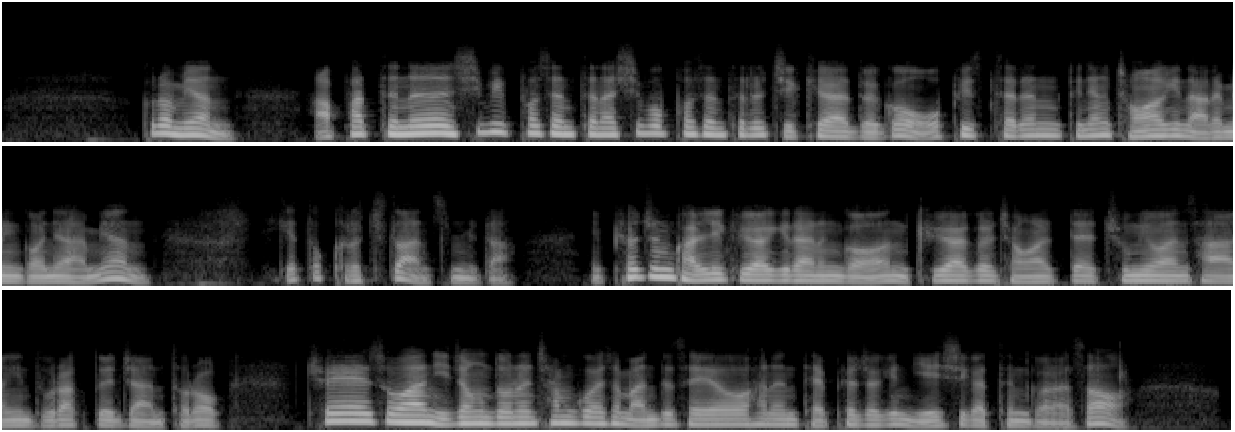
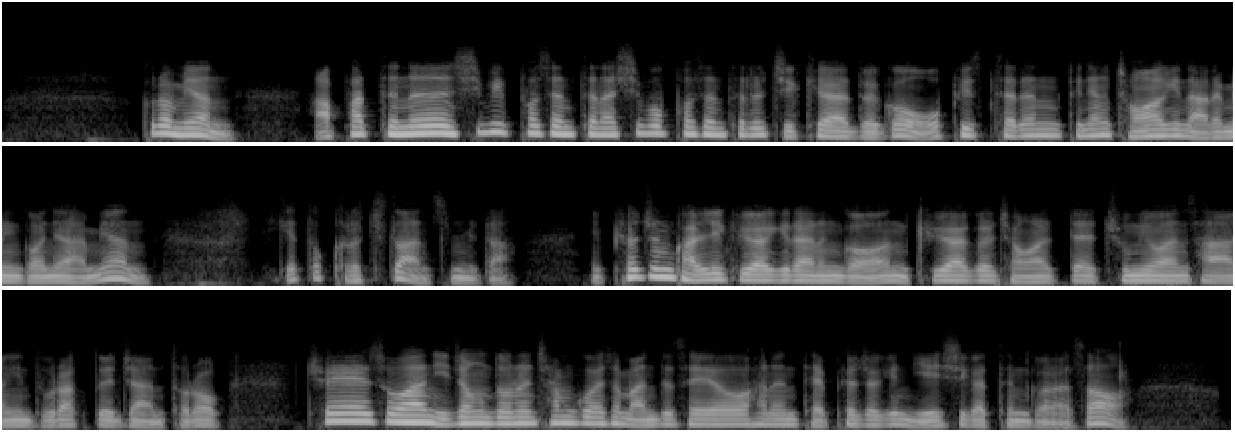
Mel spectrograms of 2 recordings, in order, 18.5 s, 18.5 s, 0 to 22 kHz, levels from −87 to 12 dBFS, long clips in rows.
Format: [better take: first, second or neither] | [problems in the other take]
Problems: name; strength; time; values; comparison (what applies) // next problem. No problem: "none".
neither | muffled; very; fading above 3 kHz; the same in both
